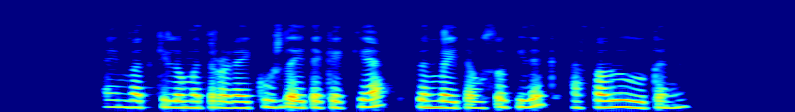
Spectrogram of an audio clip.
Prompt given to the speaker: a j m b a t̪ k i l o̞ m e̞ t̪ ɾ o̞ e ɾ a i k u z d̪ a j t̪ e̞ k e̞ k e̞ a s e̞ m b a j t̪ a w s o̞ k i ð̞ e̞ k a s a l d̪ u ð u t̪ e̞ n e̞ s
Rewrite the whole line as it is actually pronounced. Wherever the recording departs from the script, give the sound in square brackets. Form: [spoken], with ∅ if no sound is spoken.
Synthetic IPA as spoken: a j m b a t̪ k i l o̞ m e̞ t̪ ɾ o̞ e ɾ a i k u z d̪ a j t̪ e̞ k e̞ k e̞ a s e̞ m b a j t̪ a w s o̞ k i ð̞ e̞ k a s a l d̪ u ð u t̪ e̞ n e̞ s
